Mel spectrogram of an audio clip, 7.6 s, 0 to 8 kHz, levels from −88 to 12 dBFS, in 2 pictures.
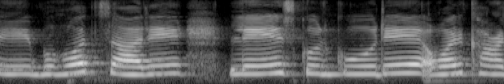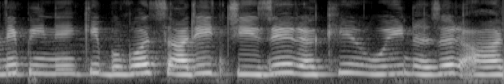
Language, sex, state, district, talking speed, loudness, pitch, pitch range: Hindi, female, Jharkhand, Palamu, 135 wpm, -17 LUFS, 265 Hz, 255-280 Hz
